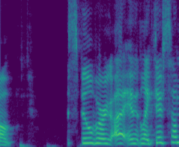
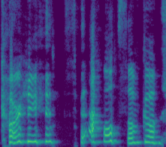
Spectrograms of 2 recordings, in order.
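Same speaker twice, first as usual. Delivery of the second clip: laughing; 7 semitones higher, much slower than usual. Real, not acted. Jokingly mangled film title.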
